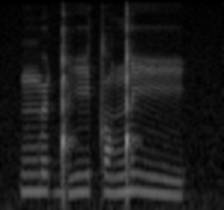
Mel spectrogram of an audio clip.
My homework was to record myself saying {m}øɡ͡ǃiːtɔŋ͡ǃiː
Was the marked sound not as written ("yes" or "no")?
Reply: yes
